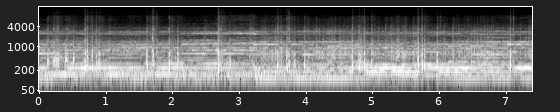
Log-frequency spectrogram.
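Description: Japanese star mine fireworks: aerial shells bursting with sharp bangs at irregular intervals, about one or two a second, over music with long held notes.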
